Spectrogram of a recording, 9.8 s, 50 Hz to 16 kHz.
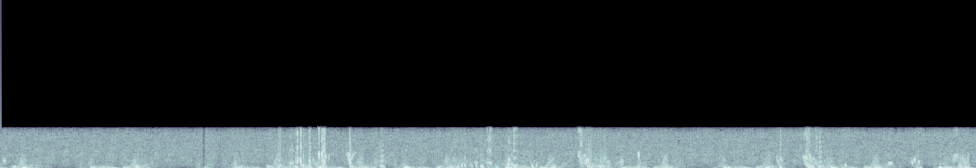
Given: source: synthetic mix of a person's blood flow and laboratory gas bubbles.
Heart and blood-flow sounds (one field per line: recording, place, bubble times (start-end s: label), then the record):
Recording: Doppler ultrasound of blood flow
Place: precordium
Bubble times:
0.00-0.07 s: bubbles
2.76-3.32 s: bubbles
3.44-3.57 s: bubbles
3.69-3.86 s: bubbles
4.46-5.40 s: bubbles
5.76-6.13 s: bubbles
6.18-6.25 s: bubbles
6.35-6.47 s: bubbles
7.74-7.85 s: bubbles
7.99-8.50 s: bubbles
8.86-8.98 s: bubbles
9.09-9.24 s: bubbles
9.36-9.47 s: bubbles
9.50-9.71 s: bubbles
From the record:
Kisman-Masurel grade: 332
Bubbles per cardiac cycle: rolling drumbeat, 9 or more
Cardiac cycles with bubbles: 50 to 99%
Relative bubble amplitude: moderate (0.250 to 0.450)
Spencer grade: 3 (all of the cardiac periods contain showers or single bubble signals, but not dominating or overriding the cardiac motion signals)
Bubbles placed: only in the low amplitude regions of the cardiac cycle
